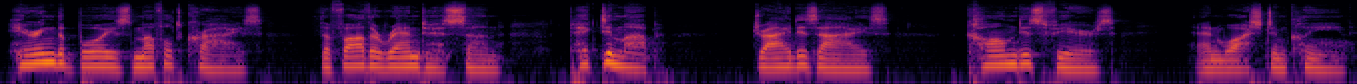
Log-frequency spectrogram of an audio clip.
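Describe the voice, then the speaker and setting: Slow-paced man reading a children's story. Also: mid-range voice, darkish tone. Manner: slow, deliberate read-aloud delivery. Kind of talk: scripted children's story narration.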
